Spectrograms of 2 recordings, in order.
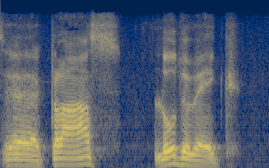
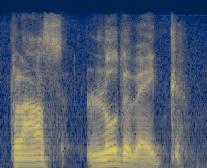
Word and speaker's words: Klaas Lodewijk: It's Klaas Lodewijk. I repeat, Klaas Lodewijk.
